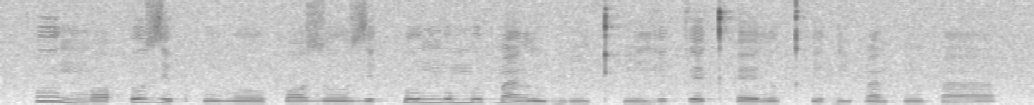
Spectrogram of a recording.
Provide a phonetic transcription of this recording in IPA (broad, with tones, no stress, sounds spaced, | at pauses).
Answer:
o˦˨ ŋ ɔ˨ h o˦ z ɪ˨ pʰ u˨ β oː˨ p ɔ˨ z o˨ z ɪ˦ k͡p o˦ ŋ o˦ m ʊ˦ ɓ ã˦ l u˨ b ĩ˨˦ kʰ ĩ˨˦ j ɪ˦ k ɛ˦ kʰ ɛ˨ l ʊ˦˨ kʰ ɪ˨ ɗ i˨ ɓ ã˨ kʷ ĩ˨ p ã˨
